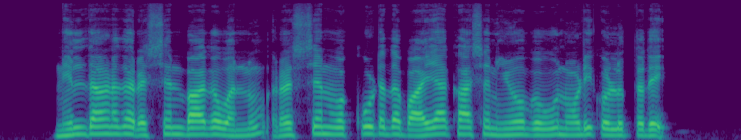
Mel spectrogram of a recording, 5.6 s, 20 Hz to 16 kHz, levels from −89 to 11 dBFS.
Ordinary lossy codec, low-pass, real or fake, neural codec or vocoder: none; 14.4 kHz; fake; codec, 44.1 kHz, 3.4 kbps, Pupu-Codec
